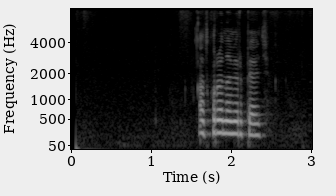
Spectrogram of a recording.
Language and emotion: Russian, neutral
